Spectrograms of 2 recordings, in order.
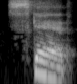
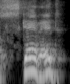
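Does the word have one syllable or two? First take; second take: One; Two. First: The ending joins the word without an extra syllable. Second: The ending is said as an extra syllable. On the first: The speaker calls it right. "pronunciar básicamente sin el E" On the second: The speaker calls it wrong. "Así que no pronuncio scared. Scared no existe"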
